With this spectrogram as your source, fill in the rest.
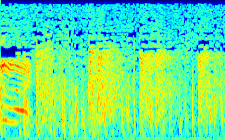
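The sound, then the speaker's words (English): Rapid gunfire during a canyon shootout as a gang fires on a rider, many sharp cracking shots in quick, uneven succession, loud and dense throughout. “With the kid down from a sledgehammer blow and Jake and Joe disabled by fast shots, the Lone Ranger”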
